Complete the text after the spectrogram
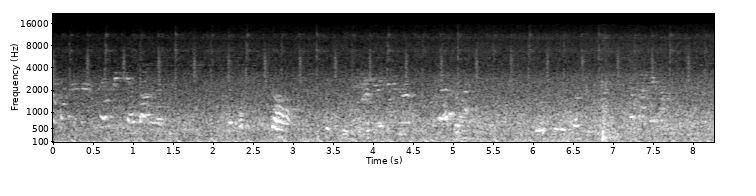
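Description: Water splashes around people wading.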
